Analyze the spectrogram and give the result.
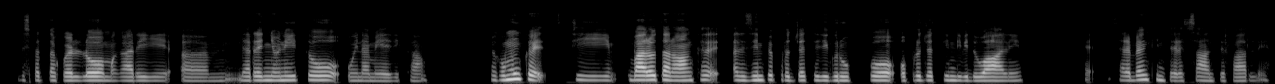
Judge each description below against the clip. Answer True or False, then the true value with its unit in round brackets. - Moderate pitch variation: False (2.0 semitones)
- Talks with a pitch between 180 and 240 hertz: True (185 Hz)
